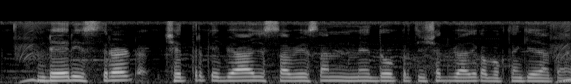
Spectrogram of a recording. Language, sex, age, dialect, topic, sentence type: Hindi, male, 18-24, Kanauji Braj Bhasha, agriculture, statement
